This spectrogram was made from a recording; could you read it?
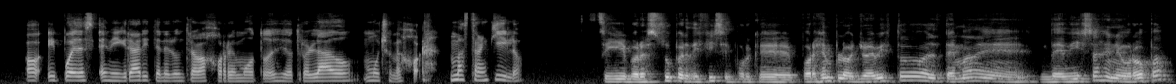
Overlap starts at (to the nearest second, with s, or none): none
